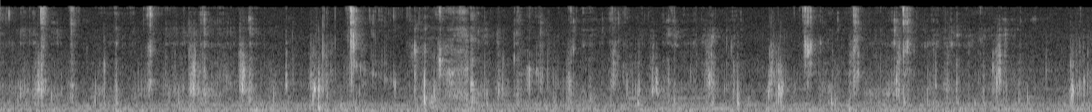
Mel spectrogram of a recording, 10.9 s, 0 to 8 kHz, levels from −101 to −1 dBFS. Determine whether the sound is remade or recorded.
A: recorded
